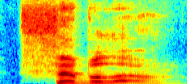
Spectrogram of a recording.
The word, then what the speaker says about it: Cibolo: the new fourstar commit from hopefully I pronounced this right, Sibola, Texas. Welcome to the show my man. Here we go. How you doing? Doing amazing. Doing amazing. That correctly. Cibilo.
